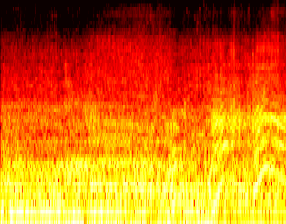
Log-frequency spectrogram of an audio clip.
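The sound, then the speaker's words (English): Several motorcycle engines rumble loudly in a thick, continuous growl, then rev higher in rising sweeps near the end as the bikes pull away from a downtown White Castle, heading for Memphis. “Rev them up. Rev them up.”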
